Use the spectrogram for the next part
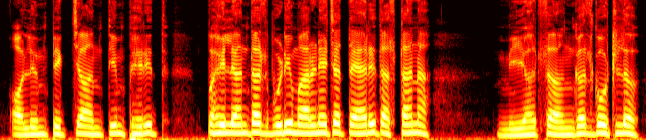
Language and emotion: Marathi, fearful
